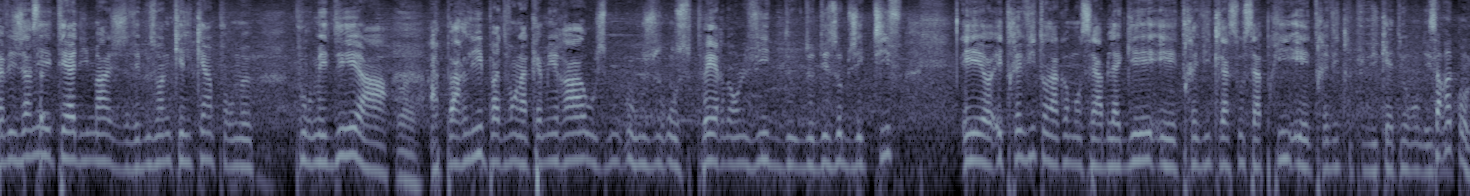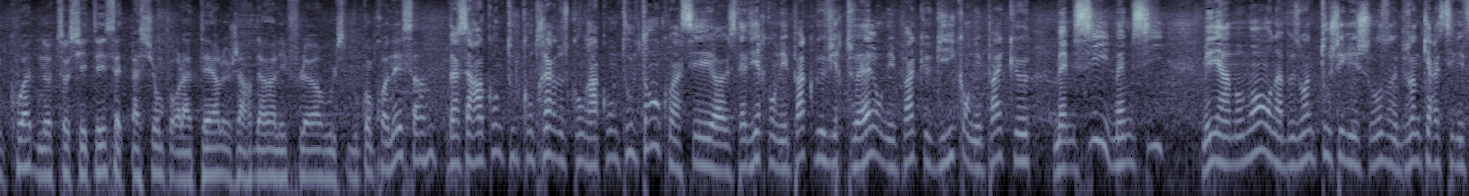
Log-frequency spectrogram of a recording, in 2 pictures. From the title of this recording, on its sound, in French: en direct de la Foire de Paris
